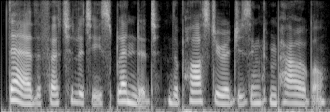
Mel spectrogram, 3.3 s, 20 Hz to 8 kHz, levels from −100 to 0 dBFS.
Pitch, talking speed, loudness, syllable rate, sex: 190 Hz, 165 wpm, -20 LUFS, 6.8 syllables/s, female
